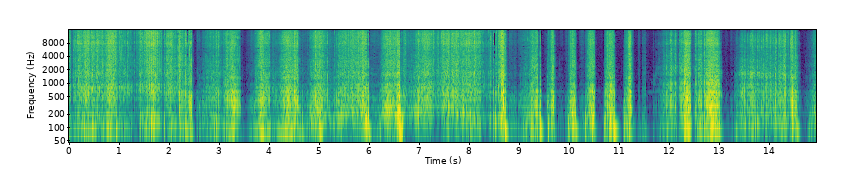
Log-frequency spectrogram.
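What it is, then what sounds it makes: Melamine foam sponge being brushed. A hand-held, solid, white rectangular melamine foam sponge is brushed fast and hard with a wooden-backed clothes brush with black bristles. The result is dense, gritty scraping and rustling strokes that come in bursts with short silent gaps, turning choppier toward the end.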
